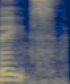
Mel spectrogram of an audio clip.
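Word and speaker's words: Beites: a franco-ontarian teacher whose last name was pronounced bates spelled bei tes yeah that's something really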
